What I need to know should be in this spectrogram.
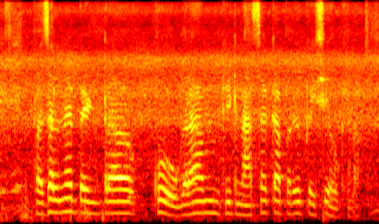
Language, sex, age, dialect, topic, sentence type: Bhojpuri, male, 18-24, Western, agriculture, question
